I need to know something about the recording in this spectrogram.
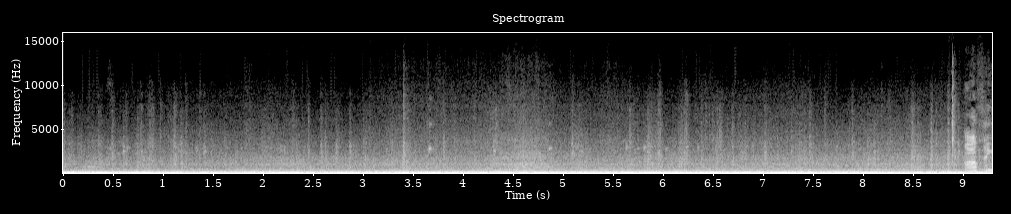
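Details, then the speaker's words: Twin-turbo Subaru Forester being tuned for 1300 cc injectors, with latency lowered in the tune. Steady low rumble broken by irregular ticks and stumbles, misfiring; the owner suspects spark, possibly the spark plugs or their gap. "might be spark now i think i need better spark plugs probably the gap"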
